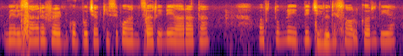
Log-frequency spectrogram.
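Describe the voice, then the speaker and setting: A woman's voice: mid-range voice, little pitch movement, a little fast, a little hiss or hum, rough recording. A woman casually retelling a love story in a loose, conversational way, speaking the characters' lines herself.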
